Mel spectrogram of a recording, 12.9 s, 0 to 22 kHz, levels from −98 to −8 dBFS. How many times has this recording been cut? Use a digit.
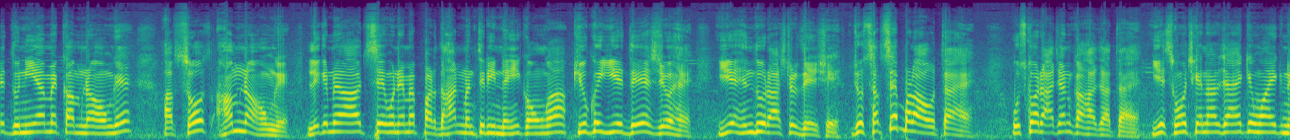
4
